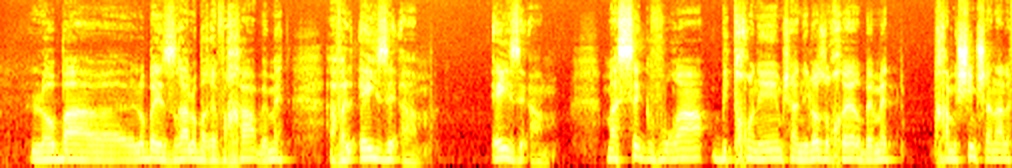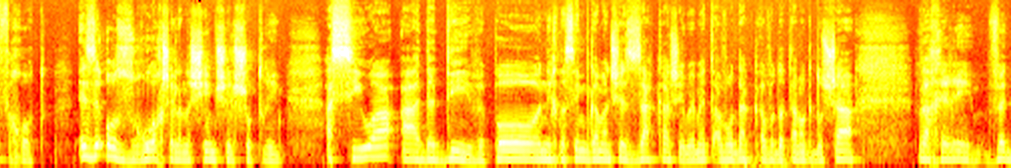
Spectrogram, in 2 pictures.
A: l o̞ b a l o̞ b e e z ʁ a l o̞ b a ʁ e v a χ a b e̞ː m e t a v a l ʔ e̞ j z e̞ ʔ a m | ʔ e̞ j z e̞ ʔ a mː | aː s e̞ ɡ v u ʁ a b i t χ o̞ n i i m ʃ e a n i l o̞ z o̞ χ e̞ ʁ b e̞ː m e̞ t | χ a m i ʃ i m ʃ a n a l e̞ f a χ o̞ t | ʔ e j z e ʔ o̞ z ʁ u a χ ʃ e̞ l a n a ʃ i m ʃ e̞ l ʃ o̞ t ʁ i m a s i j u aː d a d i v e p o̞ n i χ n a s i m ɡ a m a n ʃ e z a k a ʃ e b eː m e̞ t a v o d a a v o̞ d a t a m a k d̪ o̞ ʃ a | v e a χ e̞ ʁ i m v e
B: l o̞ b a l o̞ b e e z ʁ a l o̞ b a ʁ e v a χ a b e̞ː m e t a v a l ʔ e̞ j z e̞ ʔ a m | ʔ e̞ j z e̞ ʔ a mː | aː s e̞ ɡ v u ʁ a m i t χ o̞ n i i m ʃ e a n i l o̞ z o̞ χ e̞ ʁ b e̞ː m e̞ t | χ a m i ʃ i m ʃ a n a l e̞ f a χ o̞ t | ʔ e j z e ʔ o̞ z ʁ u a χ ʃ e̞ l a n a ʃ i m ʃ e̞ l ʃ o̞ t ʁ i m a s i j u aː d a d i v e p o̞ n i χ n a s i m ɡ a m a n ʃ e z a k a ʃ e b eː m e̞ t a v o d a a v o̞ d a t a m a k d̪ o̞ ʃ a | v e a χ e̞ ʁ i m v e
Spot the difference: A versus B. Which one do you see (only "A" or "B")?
A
